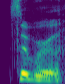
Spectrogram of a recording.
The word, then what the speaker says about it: Subaru: How do you say that truck name? – Subaru? – Subaru.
